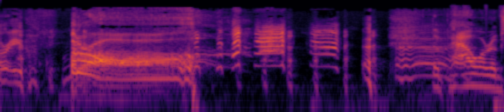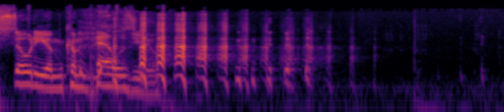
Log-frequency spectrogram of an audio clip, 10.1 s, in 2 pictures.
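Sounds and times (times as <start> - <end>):
laughter: 0.0 - 0.7, 1.8 - 4.6, 5.8 - 8.9
speech: 0.1 - 2.1, 4.4 - 8.4
huge exaggerated burp: 0.7 - 2.2.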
